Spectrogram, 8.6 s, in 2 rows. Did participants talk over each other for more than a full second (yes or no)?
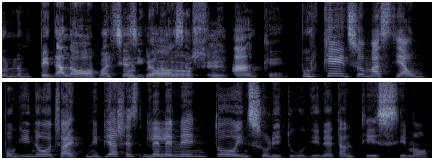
yes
